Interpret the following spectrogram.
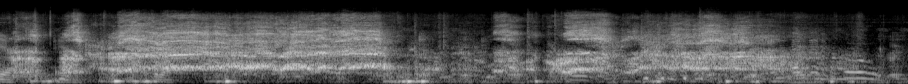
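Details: Wild pigs kept in a house: a long, raspy, high squeal lasting about four seconds, then shorter rough screams, while low thumping grunts pulse beneath at a steady rhythm.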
